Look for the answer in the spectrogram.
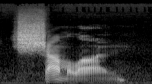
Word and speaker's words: Shyamalan: Night Shyamalan. I said that name wrong, too. – No, you actually got that one right.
